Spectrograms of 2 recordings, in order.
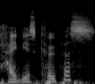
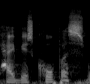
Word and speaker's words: habeas corpus: That username will be pronounced habeas corpus, like habeas corpus, which is a...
